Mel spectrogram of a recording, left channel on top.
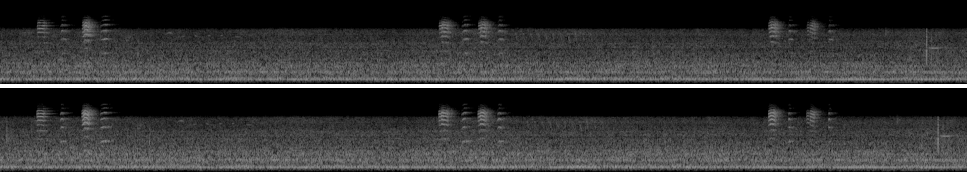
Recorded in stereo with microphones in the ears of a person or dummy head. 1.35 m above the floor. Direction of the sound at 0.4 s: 40° right (ahead or behind).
